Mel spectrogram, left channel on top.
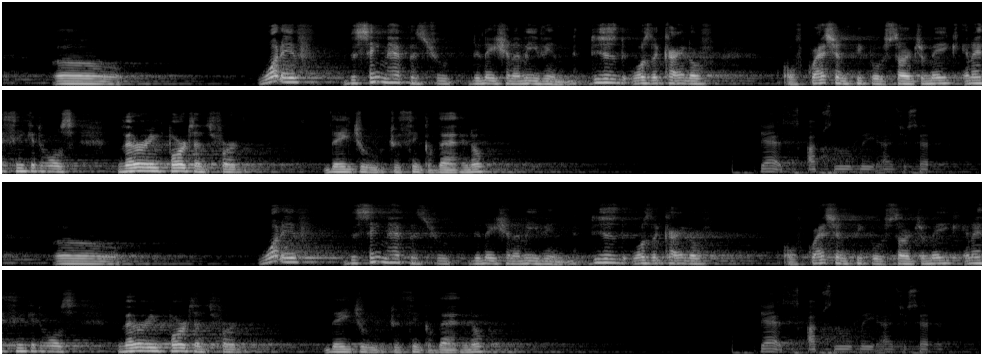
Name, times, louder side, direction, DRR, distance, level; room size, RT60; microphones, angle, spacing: voice 1, 0.5-1.2 2.6-7.1 7.8-12.2 13.0-14.7, left 3 dB, 40° left, 14 dB, 0.5 m, -27 dB
voice 2, 17.4-19.1, equal, ahead, 8 dB, 0.9 m, -43 dB
24.0 x 22.5 x 8.1 m, 2.3 s
head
